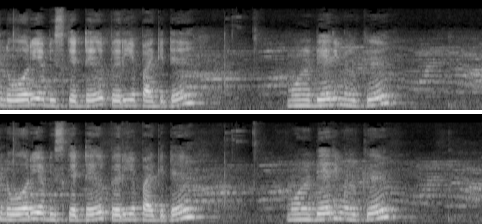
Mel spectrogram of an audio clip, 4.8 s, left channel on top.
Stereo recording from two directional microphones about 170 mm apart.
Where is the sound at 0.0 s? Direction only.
50° right (ahead or behind).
